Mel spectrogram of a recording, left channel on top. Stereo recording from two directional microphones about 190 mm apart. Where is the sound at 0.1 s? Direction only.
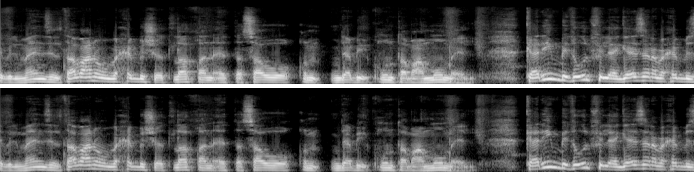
35° right (ahead or behind).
